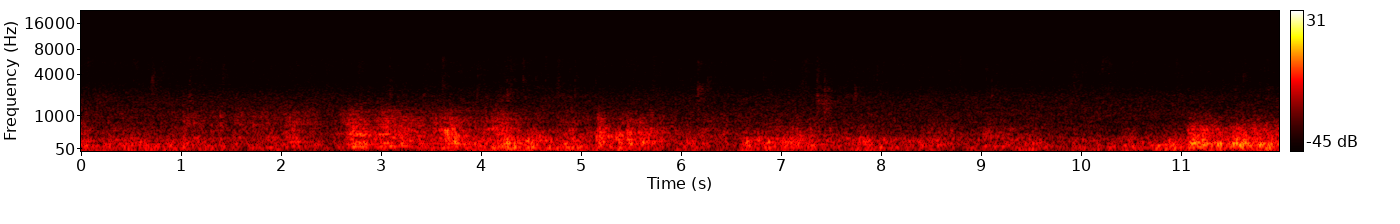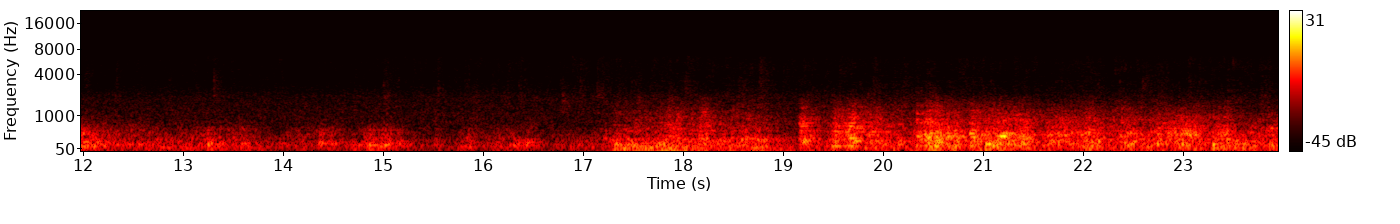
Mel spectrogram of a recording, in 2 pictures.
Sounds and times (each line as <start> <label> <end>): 0.0 THUNDER 9.5
0.0 RAIN 23.9
10.7 THUNDER 16.6
17.2 THUNDER 23.9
